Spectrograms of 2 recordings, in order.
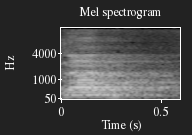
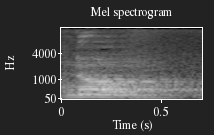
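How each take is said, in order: First: The vowel is short, like in 'nun'. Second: The vowel is a long O, like 'known'. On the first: The speaker calls it wrong. "it's not pronounced as none" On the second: The speaker calls it right. "it's pronounced as known"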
